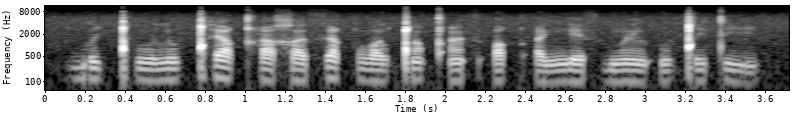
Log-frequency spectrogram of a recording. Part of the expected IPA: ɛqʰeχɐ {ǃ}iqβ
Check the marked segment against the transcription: incorrect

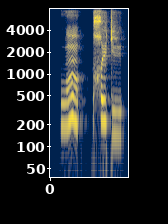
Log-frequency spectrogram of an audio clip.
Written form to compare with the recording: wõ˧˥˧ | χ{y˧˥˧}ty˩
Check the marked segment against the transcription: incorrect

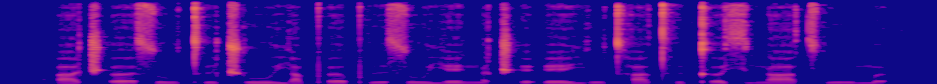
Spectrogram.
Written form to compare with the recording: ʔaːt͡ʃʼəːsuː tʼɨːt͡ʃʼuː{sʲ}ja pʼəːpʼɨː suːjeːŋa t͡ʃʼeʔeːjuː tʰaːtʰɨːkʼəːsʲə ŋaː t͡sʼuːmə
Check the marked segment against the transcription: incorrect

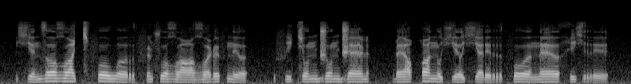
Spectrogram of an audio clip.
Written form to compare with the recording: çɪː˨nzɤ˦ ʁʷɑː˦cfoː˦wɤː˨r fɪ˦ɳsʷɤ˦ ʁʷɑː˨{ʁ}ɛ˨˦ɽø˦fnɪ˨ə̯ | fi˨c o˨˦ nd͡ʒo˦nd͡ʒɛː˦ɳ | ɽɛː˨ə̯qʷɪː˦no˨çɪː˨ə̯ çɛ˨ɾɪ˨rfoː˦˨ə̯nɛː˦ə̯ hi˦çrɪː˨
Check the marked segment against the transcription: incorrect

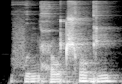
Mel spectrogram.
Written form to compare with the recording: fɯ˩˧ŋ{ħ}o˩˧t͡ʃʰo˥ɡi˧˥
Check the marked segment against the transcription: correct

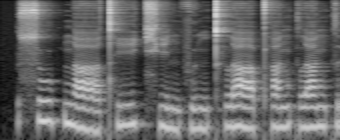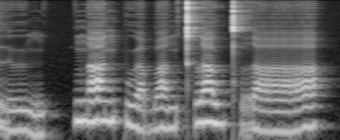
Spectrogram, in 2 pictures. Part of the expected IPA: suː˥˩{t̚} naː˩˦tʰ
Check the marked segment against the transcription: incorrect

